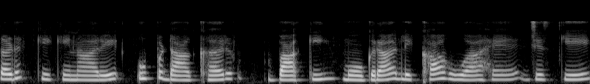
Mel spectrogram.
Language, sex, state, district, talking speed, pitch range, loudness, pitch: Hindi, female, Chhattisgarh, Korba, 120 wpm, 215-245 Hz, -19 LUFS, 225 Hz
